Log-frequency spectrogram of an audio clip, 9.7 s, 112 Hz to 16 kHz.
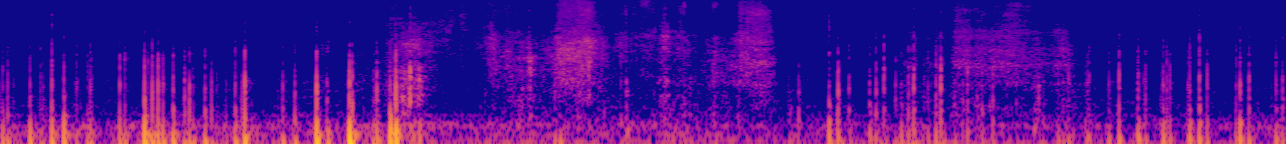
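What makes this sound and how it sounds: A thin, flat white cardboard sheet about A4 size rests on the lap and is then held upright while fingertips tap it. The taps are quick, dull and low, with almost all their weight in a deep thump and very little brightness. The loudest taps come early, then the tapping softens under a faint airy hiss before picking up again near the end.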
